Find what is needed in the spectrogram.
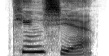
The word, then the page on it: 听写: tīng xiě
